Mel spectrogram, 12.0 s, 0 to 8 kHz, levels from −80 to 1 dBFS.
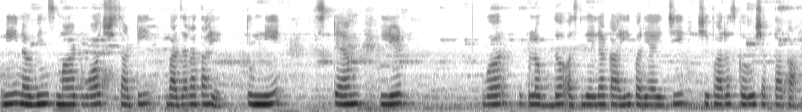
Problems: constant background noise, background conversations at intervals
